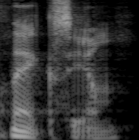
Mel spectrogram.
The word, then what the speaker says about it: NXIVM: Oh, it's Nexium. But they spell it really annoying, don't they? So start, yeah, with an X and the NXIVM.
